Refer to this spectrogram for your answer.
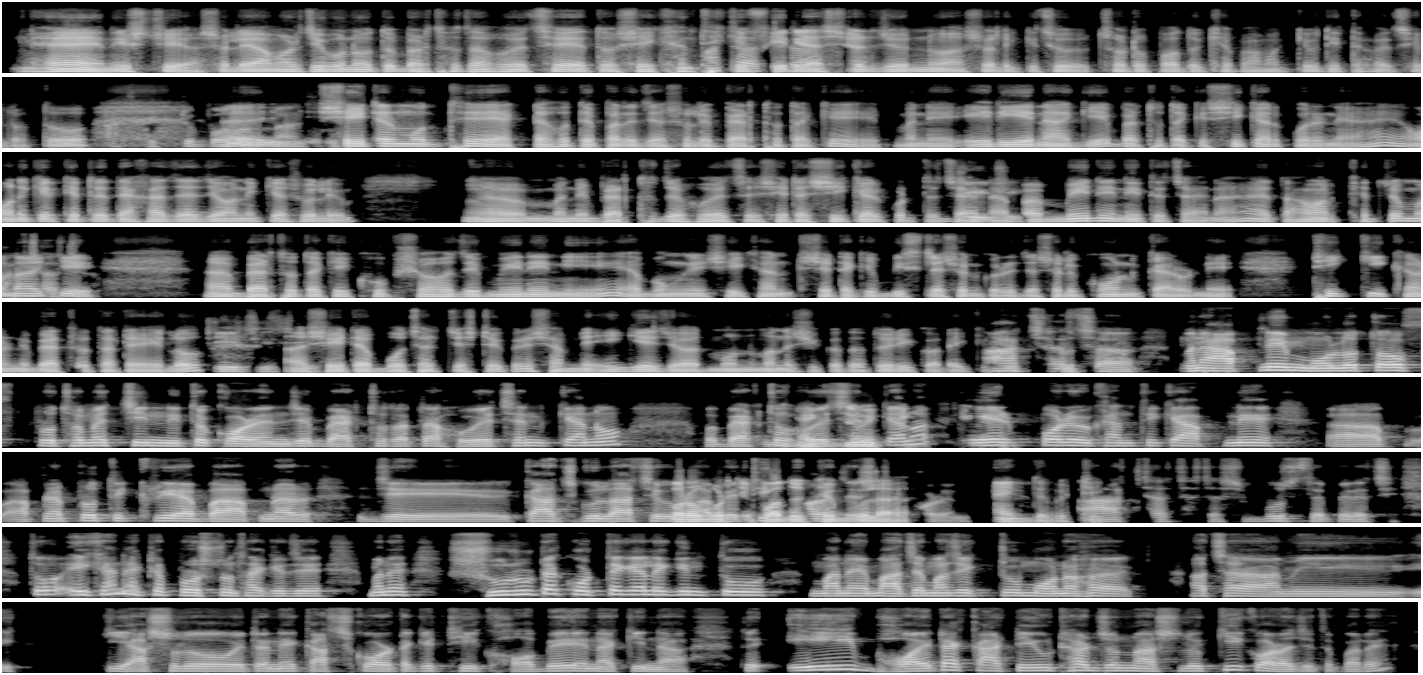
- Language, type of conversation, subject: Bengali, podcast, একটি ব্যর্থতা থেকে ঘুরে দাঁড়াতে প্রথম ছোট পদক্ষেপটি কী হওয়া উচিত?
- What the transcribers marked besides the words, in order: other background noise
